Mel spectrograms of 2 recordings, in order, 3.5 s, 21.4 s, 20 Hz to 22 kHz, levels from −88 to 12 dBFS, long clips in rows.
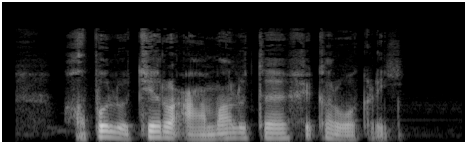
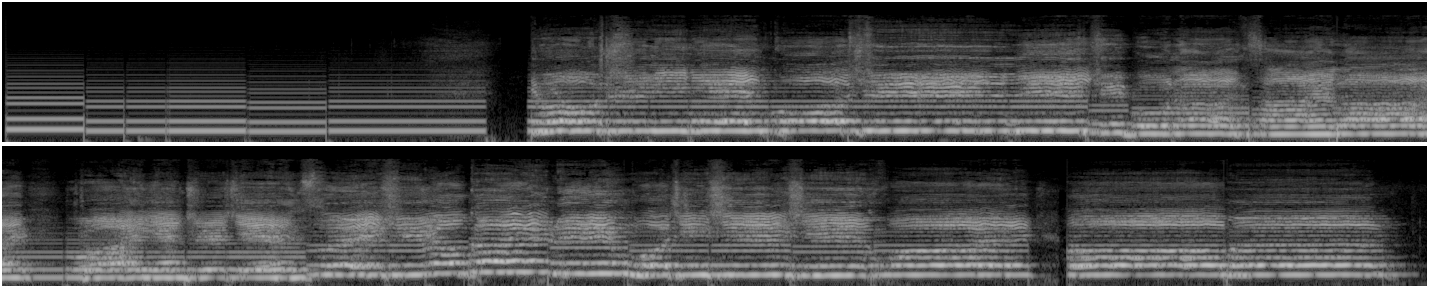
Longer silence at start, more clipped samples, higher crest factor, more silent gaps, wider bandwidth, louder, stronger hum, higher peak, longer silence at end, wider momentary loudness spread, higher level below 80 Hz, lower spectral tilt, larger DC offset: first, 0.5 s vs 0 s; neither; first, 22 dB vs 16 dB; neither; second, 11.5 kHz vs 14 kHz; about the same, -24 LUFS vs -22 LUFS; neither; about the same, -4 dBFS vs -6 dBFS; first, 0.6 s vs 0.15 s; first, 17 LU vs 12 LU; first, -54 dBFS vs -62 dBFS; first, -7 dB/octave vs -4.5 dB/octave; neither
